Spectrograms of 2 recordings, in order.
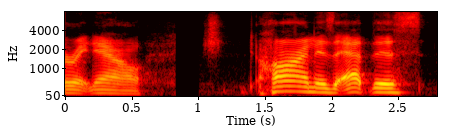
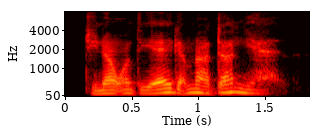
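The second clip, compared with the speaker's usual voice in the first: barely audible, very quiet and hushed; 2 semitones lower, 9 dB quieter than usual. Voicing a character who is cutting out an egg: said very quietly. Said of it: "She says it very quietly".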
